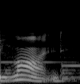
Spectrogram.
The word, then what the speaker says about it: laund: The original Old French word is actually laund, l a u n d e, which sounds remarkably like English land because, surprise surprise, both words come from Proto-Indo-European, where it was probably pronounced lend.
